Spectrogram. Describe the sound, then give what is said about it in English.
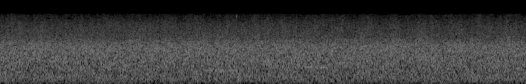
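Steady, dense applause holds at an even level for about five seconds, a continuous wash of clapping from a large crowd with no voices rising above it. “I'm letting the full applause run for that.”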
